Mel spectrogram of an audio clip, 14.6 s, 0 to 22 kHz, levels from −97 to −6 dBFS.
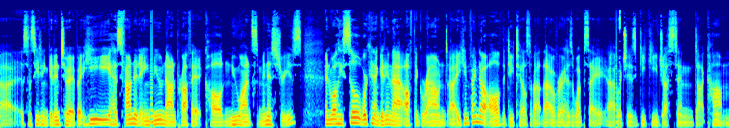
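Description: At 3.00 to 3.05 s, between "he has founded a" and "nonprofit called", a corrupt frame decoded gives a short error peaking around -20 dBFS. Flipped bits put energy at the wrong frequencies. At 12.30 to 12.40 s, after "at his website uh", a longer error points to about four damaged frames.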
